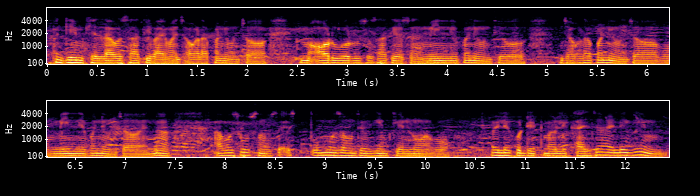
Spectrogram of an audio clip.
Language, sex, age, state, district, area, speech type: Nepali, male, 18-30, West Bengal, Kalimpong, rural, spontaneous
